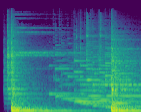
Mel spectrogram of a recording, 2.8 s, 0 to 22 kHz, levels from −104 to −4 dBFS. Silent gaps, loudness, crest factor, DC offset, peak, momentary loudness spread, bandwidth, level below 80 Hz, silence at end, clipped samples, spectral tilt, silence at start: none; -21 LUFS; 20 dB; under 0.1%; 0 dBFS; 15 LU; 11 kHz; -24 dBFS; 0 s; under 0.1%; -6 dB/octave; 0.1 s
